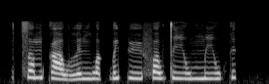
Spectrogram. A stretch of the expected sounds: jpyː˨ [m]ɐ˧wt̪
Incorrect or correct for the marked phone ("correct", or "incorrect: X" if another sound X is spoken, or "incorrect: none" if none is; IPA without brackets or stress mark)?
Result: incorrect: f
